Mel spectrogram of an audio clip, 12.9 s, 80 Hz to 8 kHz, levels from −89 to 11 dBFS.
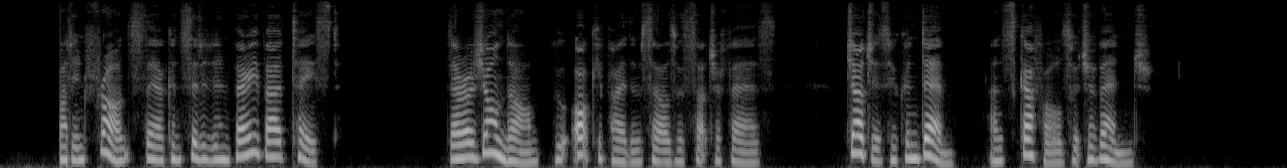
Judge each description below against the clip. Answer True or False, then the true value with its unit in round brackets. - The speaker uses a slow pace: True (120 wpm)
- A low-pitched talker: False (185 Hz)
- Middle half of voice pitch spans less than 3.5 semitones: False (5.4 semitones)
